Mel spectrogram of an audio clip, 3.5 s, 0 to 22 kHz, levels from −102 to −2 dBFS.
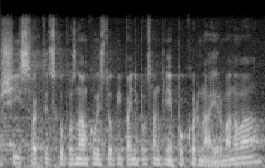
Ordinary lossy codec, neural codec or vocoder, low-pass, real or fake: Opus, 64 kbps; none; 14.4 kHz; real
